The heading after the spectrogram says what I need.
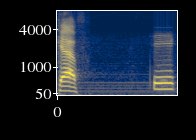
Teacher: Kaf from the root of the tongue and the hard palate. Hard palate.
